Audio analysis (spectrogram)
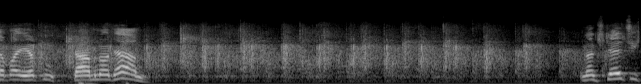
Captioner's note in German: Beifall bei der SPD und der FDP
